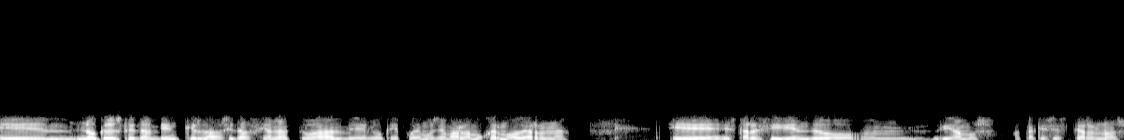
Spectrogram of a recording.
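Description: Very slowly, a man speaks at a medium pitch with monotone, flat intonation. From Málaga, Spain.

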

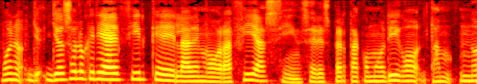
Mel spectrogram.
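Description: In a plain, everyday voice, a woman speaks at a moderate pace with a medium pitch and ordinary pitch variation. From Spain. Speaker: law and bioethics professor. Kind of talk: radio panel discussion.

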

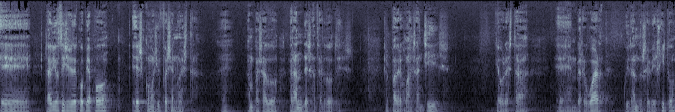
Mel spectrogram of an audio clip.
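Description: A man with a very deep, low pitch and a somewhat breathy voice talks at a very slow pace, using fairly even intonation and long, frequent pauses. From Spain, Valencia region (Utiel). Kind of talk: radio interview testimony.

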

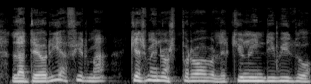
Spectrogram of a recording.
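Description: On a very clean recording with a silent background, a man speaks at a moderate pace in a somewhat breathy voice with ordinary pitch variation. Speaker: radio program presenter and essayist. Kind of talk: scripted talk. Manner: formal.

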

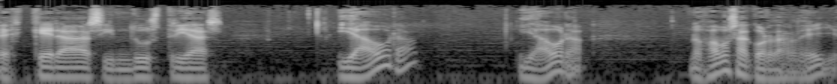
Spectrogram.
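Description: The man's very deep, low pitch carries his words at a moderate pace. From Spain, Ciudad Real (Agudo). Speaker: radio co-host. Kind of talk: radio talk show; scripted narration.

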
